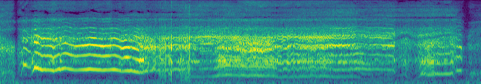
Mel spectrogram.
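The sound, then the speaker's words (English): A voice imitates a gander goose honking: one long, loud, strained nasal call held for several seconds, wavering in pitch, with no other talk. “There's the fucking gander goose.”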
